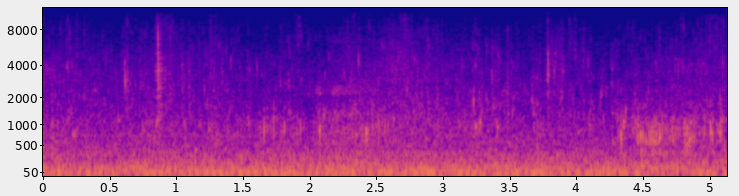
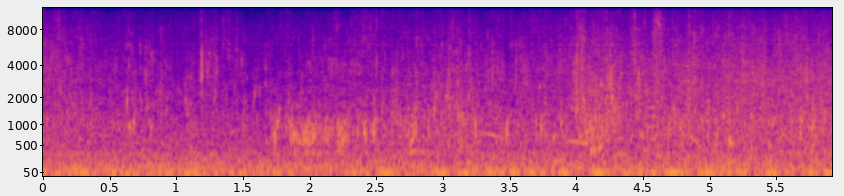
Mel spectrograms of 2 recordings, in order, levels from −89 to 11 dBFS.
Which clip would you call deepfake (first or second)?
second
